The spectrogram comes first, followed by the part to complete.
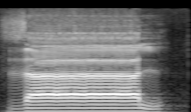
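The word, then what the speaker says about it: ذال: যেখান থেকে উচ্চারণ হবে জিহ্বার আগা উপরের যে দাঁতগুলো আছে দাঁতের আগাই লাগবে জিহ্বা এটাও ঠিক সেখান থেকে আগে লাগাইতে হবে জিহ্বা তারপরে উচ্চারণ করতে হবে জাল জাল জাল তারপরে র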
